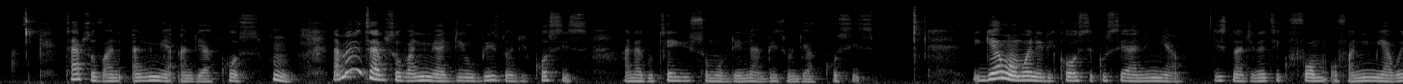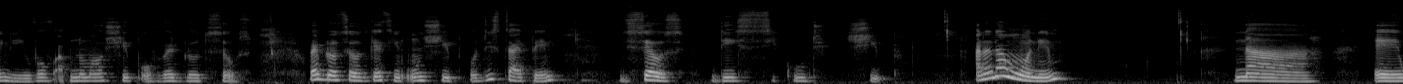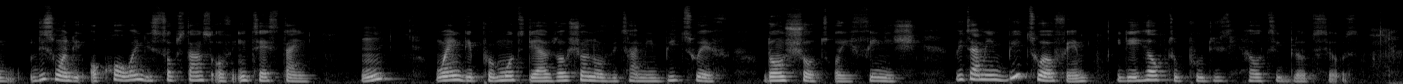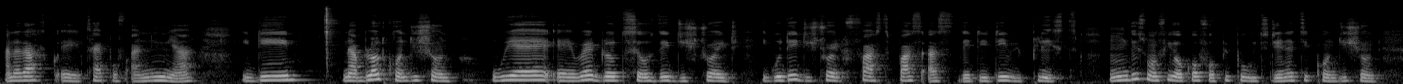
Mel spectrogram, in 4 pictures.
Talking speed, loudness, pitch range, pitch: 160 wpm, -31 LUFS, 155-190 Hz, 170 Hz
